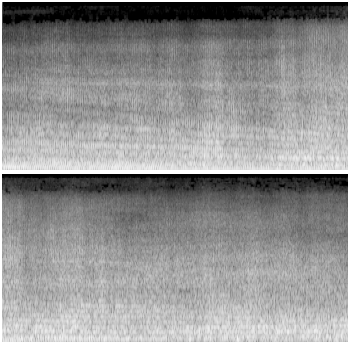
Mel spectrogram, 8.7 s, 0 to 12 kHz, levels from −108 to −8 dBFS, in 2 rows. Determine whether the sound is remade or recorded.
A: recorded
